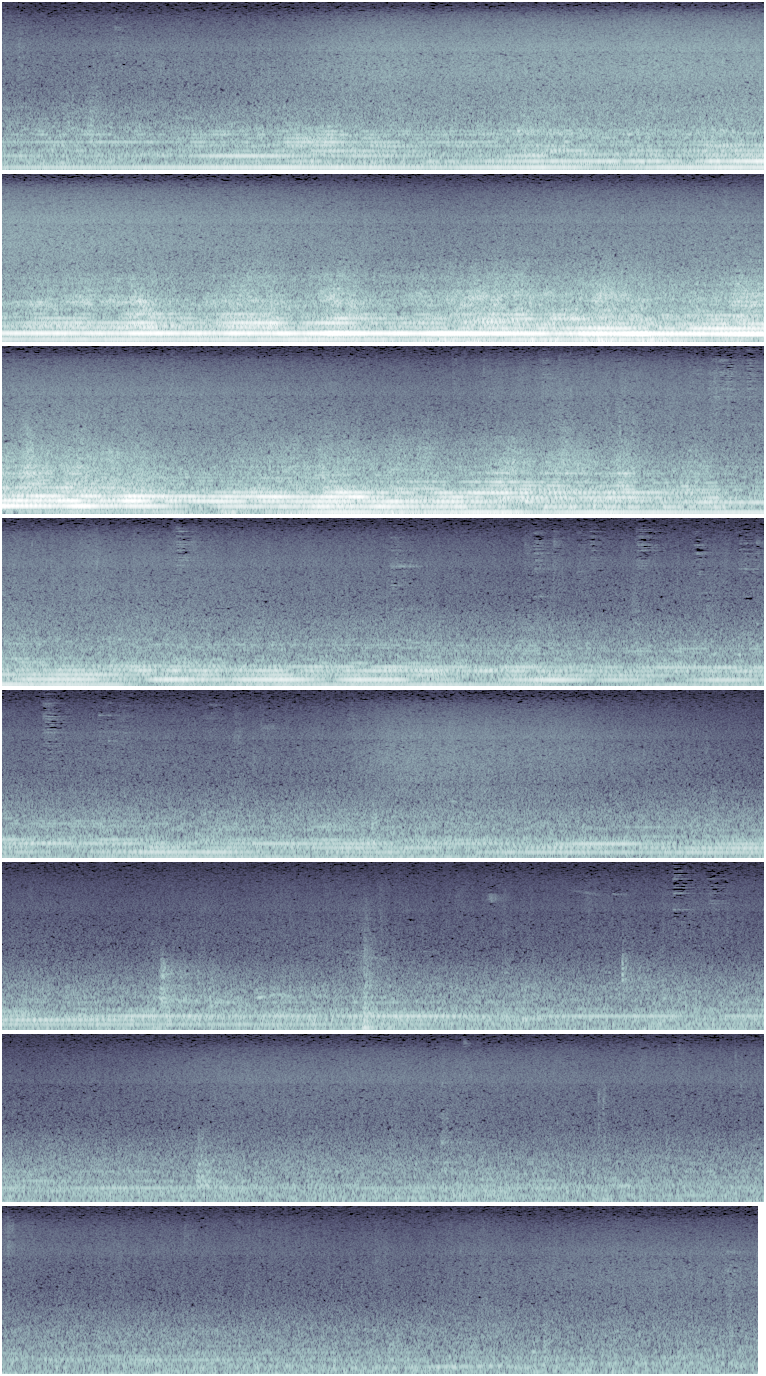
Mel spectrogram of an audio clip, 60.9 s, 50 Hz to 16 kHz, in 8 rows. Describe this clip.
plane and wind
Short and snappy. A plane flying above some poplar trees. Olympus LS 10 recorder and EM172 microphones.
I just did this recording to try out the combination of that gear.
summer, plane, field-recording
